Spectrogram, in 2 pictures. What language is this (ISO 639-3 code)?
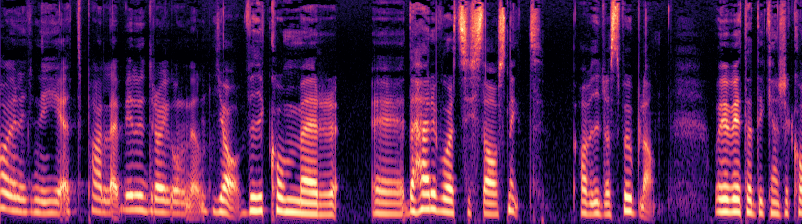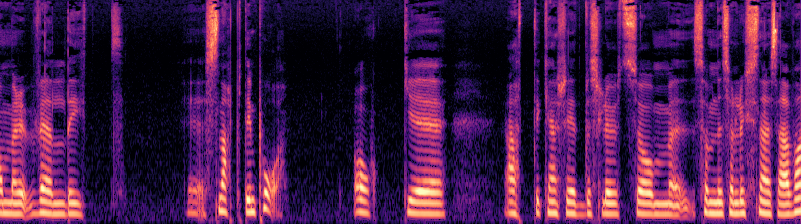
swe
